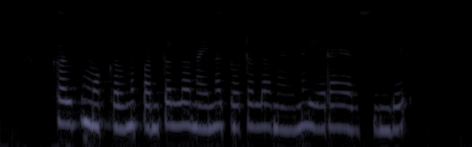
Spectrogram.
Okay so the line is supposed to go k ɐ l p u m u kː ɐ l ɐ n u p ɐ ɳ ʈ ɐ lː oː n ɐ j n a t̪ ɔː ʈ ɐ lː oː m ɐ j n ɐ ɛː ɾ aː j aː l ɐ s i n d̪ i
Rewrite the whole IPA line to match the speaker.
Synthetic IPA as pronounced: k ɐ l p u m ɔ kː ɐ l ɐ n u p ɐ ɳ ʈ ɐ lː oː n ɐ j n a t̪ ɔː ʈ ɐ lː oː n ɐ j n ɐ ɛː ɾ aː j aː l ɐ s i n d̪ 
